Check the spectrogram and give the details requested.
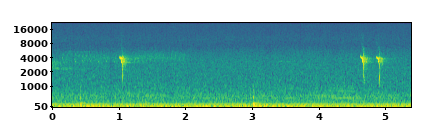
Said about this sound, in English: It's 7:45 and 5-3 is responding. There's a wild crossbill around somewhere. Maybe not the same one I just heard before. This one's coming from the bottom of the hollow.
